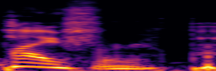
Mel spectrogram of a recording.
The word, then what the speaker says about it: Pfeiffer: Pfeiffer, how do you pronounce it? – Pfeiffer. Pfeiffer Elementary. – Pfeiffer. It's a weird spelling.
